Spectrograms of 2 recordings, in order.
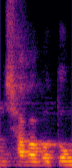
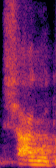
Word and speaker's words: স্বাগতম: স্বাগতম এখানে কি আমরা বলি প্রধান অতিথির আগমন স্বাভাগতম স্বাভাগতম বলি নাকি কি বলি সাগত বলি তার মানে আমরা এখানে কিন্তু ব এর উচ্চারণ একচুয়ালি করি না তাহলে এটার উচ্চারণ কি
